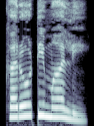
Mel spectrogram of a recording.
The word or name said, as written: ಕರೋಟಿಮಾಲಿ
